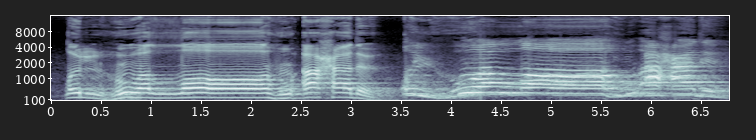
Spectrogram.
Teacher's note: احد، یہاں پر حا باریک پڑھیں گے اور دال حروف قلقلہ میں سے ہے۔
